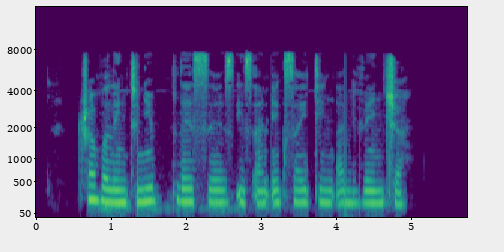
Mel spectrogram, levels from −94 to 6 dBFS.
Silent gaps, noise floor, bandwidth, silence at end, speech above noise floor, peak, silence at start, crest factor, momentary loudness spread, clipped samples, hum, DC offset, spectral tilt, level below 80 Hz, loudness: none; -52 dBFS; 8 kHz; 0.85 s; 29 dB; -8 dBFS; 0.55 s; 18 dB; 8 LU; under 0.1%; none; under 0.1%; -4 dB/octave; -64 dBFS; -23 LUFS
